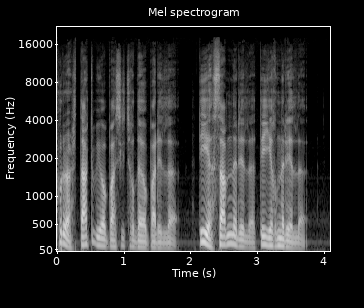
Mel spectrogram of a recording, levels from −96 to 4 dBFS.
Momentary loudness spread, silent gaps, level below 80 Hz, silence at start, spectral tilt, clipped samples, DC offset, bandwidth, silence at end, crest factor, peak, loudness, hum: 11 LU; none; -52 dBFS; 0 s; -5.5 dB/octave; under 0.1%; under 0.1%; 17.5 kHz; 0.4 s; 20 dB; 0 dBFS; -20 LUFS; none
